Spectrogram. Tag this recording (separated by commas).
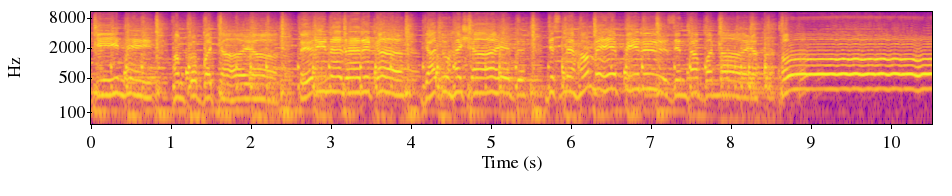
Music, Music of Bollywood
